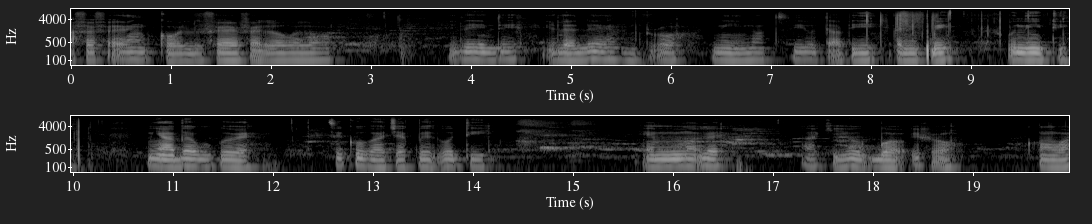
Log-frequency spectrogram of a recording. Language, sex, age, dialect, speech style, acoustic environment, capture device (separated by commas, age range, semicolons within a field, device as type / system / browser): Yoruba, male, 18-24, Nigeria - Ibadan, relaxed, people talking, mobile / Linux / Chrome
